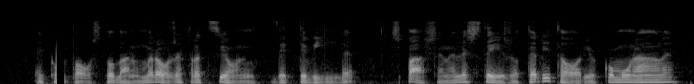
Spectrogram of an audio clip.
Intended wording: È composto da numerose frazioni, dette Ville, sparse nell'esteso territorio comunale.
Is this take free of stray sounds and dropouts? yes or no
no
